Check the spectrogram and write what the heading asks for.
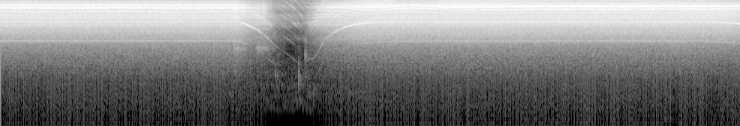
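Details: Dental drill sound effect: steady high-pitched whine that winds down, pauses briefly, then spins back up to full speed.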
